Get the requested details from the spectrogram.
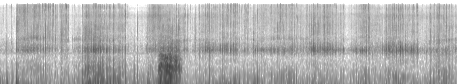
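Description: Fingers quickly scratch and rub the plastic sequins on a small sequin notebook cover, making a steady, dry, crinkly rustle with rapid clicking texture. The scratching swells into louder, fuller bursts around two seconds and again just after three seconds, then settles back into continuous rubbing to the end.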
